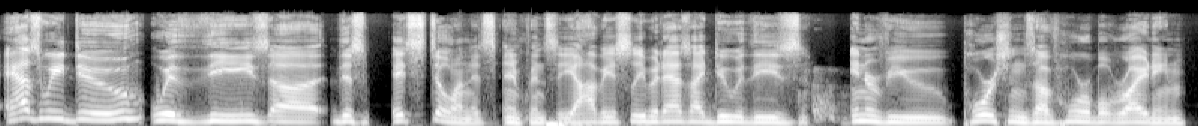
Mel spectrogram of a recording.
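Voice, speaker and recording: A man's voice: fairly high pitch, moderate pace, few pauses, a bit bright, a little hiss or hum. A man hosting a conversational podcast interview in an enthusiastic, effusive manner.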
